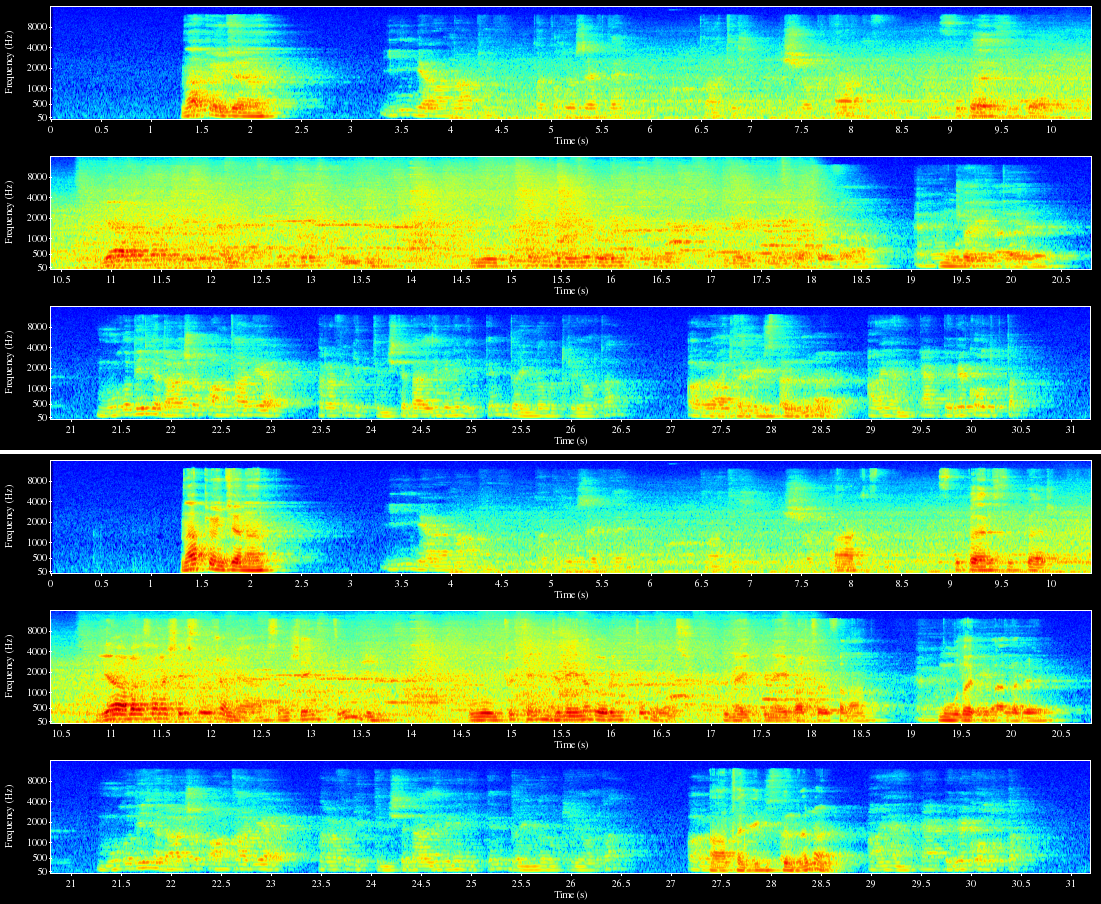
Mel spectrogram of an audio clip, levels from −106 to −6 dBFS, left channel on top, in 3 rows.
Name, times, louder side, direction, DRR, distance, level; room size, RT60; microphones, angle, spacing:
voice 1, 1.3-2.2 7.8-8.1 9.0-10.0 10.8-13.7 14.6-16.8 17.1-18.6 19.3-20.3 27.4-28.6, right 6 dB, 90° right, 7 dB, 0.3 m, -22 dB
voice 2, 3.3-4.5 4.8-5.8 6.5-7.0 7.2-8.1 8.7-9.0 12.8-13.3 19.0-20.2 21.3-23.1 23.5-26.5 27.2-28.2 29.0-30.4, left 2 dB, 75° left, -2 dB, 0.6 m, -37 dB
sound 1, 3.9-12.2, equal, 15° right, 0.6 m, -34 dB
sound 2, 10.6-18.0, equal, 30° left, 0.6 m, -28 dB
3.0 x 2.3 x 2.8 m, 1.2 s
head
